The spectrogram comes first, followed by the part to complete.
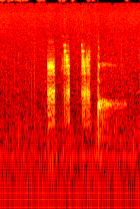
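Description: Cartoon sound effects as a coconut is picked from a palm tree: a quick run of four or five short sharp sounds about a second in, ending in a brief steady tone.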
